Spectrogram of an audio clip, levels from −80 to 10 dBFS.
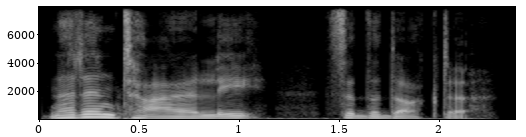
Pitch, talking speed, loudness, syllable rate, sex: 135 Hz, 125 wpm, -19 LUFS, 4.6 syllables/s, male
